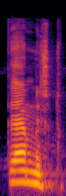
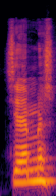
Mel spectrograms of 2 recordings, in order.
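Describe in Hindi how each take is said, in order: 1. यह शब्द 'k' ध्वनि से शुरू होता है। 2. यह शब्द 'ch' ध्वनि से शुरू होता है। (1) "सी एच को हमने यहां पे क्या पढ़ा" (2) "केमिस्ट नहीं पढ़ा"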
